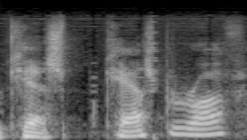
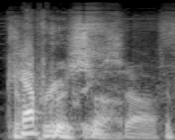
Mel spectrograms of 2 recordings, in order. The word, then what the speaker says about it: Kaprizov: But you've got a wonderful Wild team with an exciting superstar player in Kasparov. How do you say his name? Kaprizov.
